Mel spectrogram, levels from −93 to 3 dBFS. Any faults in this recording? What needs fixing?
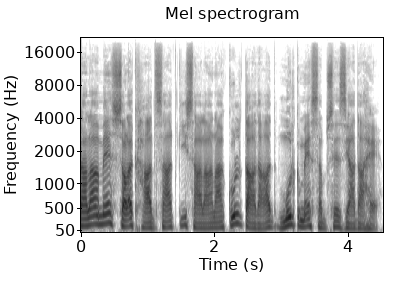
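No faults found; nothing here needs fixing.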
